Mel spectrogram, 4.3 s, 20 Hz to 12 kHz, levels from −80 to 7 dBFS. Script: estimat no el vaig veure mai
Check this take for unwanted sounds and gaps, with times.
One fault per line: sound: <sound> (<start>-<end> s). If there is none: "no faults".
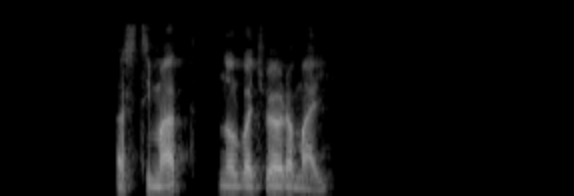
no faults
